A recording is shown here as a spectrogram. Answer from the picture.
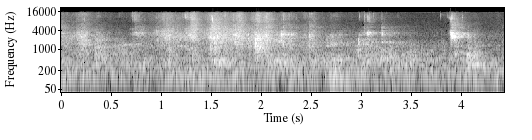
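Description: Close-miked chewing and mouth sounds while eating French fries: many small, irregular wet crackles and smacks, with one sharper click just before the end.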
